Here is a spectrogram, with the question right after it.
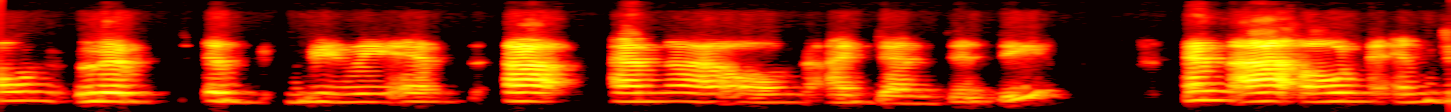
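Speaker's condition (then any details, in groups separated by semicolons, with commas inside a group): Cerebral palsy; affects speech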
